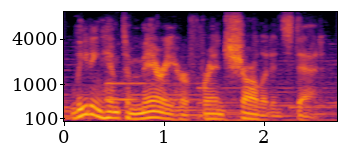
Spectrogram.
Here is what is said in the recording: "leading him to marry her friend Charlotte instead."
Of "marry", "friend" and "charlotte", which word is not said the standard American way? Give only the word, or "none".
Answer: none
